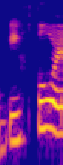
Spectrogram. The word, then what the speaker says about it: before: So before is kind of tricky. It has a silent E, but if you can remember B and for, and just know there's silent E at the end.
